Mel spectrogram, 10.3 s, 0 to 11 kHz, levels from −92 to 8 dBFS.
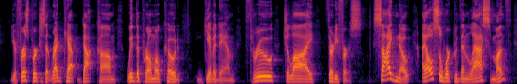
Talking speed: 140 wpm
